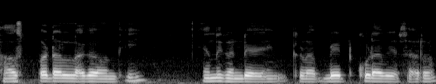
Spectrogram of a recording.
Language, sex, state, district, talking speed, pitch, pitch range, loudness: Telugu, male, Andhra Pradesh, Annamaya, 110 wpm, 135 Hz, 130-140 Hz, -13 LUFS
